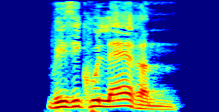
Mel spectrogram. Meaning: strong dative masculine/neuter singular of vesikulär
- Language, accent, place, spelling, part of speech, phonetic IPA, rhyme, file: German, Germany, Berlin, vesikulärem, adjective, [vezikuˈlɛːʁəm], -ɛːʁəm, De-vesikulärem.ogg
